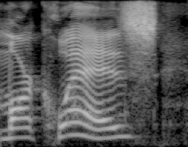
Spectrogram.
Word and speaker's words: Marquez: And we're, of course, talking about Marquez Valdez, who gets his full name pronounced, by the way, when he's making catches. – Yeah, not MVS, Marquez.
